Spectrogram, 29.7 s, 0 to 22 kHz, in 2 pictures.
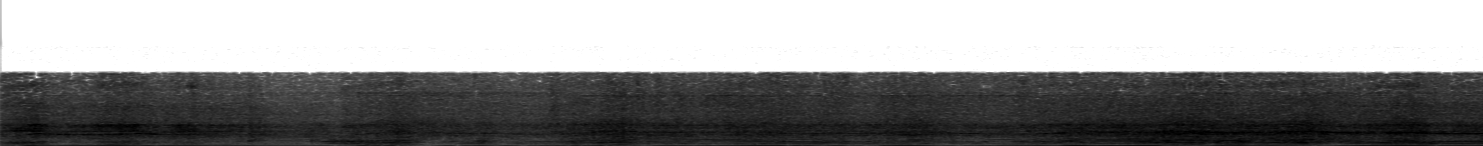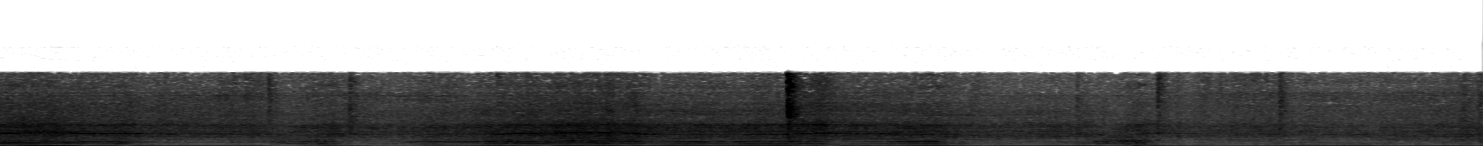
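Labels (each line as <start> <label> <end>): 0.0 A loud, continuous rumbling of a lawnmower. 29.7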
